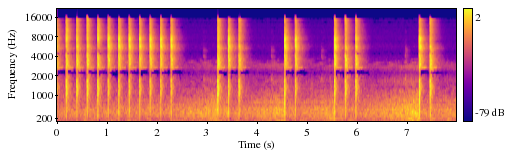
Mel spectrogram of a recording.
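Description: Sharp snapping clicks in quick bursts, about two a second, with pauses between runs: laser pulses during tattoo removal.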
